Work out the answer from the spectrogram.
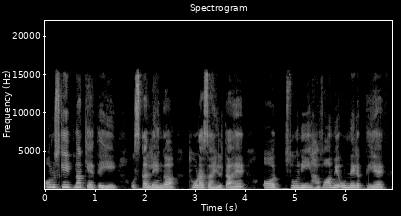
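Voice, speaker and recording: Woman narrating a story calmly. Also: on the high side, slow.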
